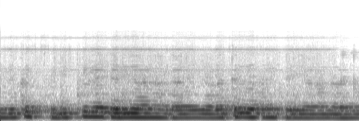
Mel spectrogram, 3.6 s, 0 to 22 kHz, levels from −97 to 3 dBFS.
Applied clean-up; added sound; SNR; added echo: neural separator model SepFormer DNS4.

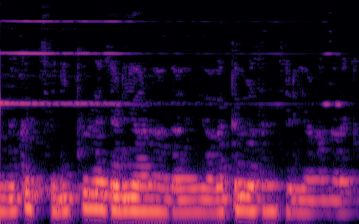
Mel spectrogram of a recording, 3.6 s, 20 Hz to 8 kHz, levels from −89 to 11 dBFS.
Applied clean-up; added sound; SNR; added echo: classical method WPE with log-MMSE.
